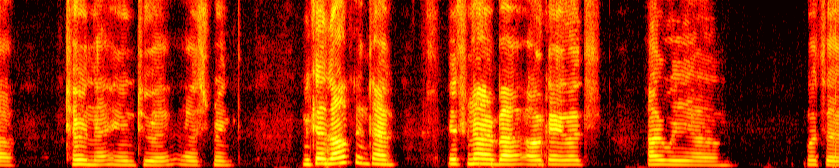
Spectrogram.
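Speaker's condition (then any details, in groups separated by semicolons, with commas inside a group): Cerebral palsy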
